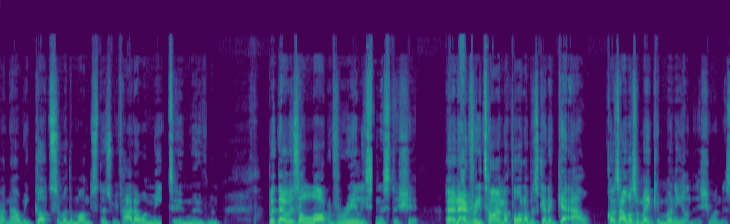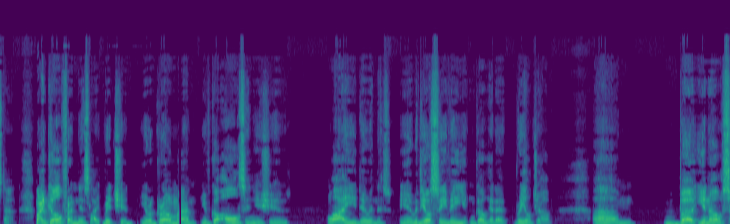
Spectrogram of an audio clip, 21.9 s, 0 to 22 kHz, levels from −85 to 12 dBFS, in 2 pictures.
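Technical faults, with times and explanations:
2.40–2.54 s, 5.54–5.66 s and 13.63–13.68 s, AAC frame loss with muting: soft-edged holes, and a brief dip at 13.63 s, where lost frames decode to silence and overlapping windows fade around them.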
